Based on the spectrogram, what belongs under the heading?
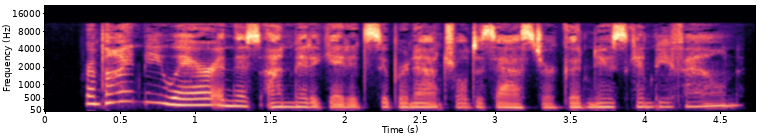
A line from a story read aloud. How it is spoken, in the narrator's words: she says brightly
